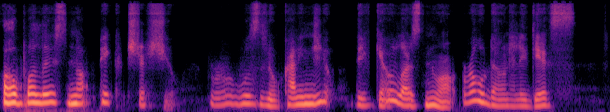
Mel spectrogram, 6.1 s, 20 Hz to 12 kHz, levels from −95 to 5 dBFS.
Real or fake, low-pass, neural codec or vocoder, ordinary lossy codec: fake; 10.8 kHz; codec, 16 kHz in and 24 kHz out, 0.4 kbps, LongCat-Audio-Codec, four codebook decoder; Opus, 32 kbps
